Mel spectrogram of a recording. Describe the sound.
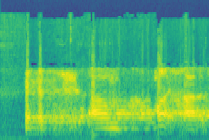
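A caller's voice on a live on-air call comes through a thin, band-limited phone line, sounding hollow and echoey as each utterance seems to repeat faintly behind itself. The talk is steady and fairly loud throughout.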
